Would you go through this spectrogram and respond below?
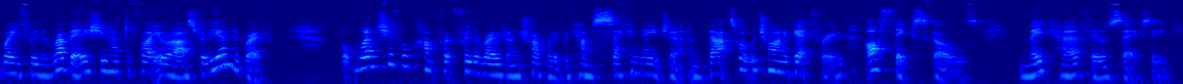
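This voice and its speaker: A woman's voice: on the low side, darkish tone, rough recording. A woman reading an informal self-help book aloud in an emphatic, cheeky and frank way. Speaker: amateur reader of a book aloud.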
